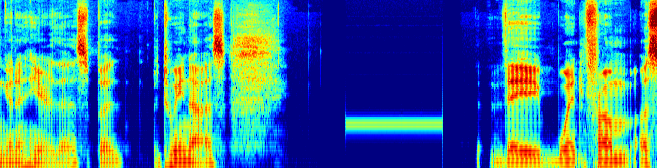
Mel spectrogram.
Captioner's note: beep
